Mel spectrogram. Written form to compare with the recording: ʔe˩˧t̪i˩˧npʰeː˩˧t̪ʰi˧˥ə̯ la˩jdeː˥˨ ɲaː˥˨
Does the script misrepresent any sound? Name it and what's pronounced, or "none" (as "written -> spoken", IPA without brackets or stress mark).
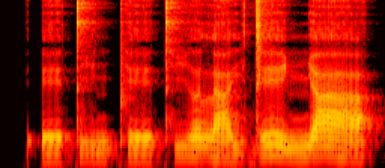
none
